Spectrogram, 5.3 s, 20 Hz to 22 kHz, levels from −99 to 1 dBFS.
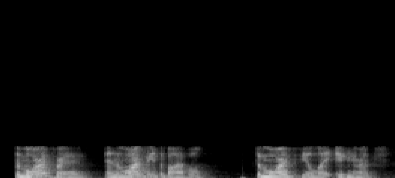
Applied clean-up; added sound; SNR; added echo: neural mask model DeepFilterNet 3.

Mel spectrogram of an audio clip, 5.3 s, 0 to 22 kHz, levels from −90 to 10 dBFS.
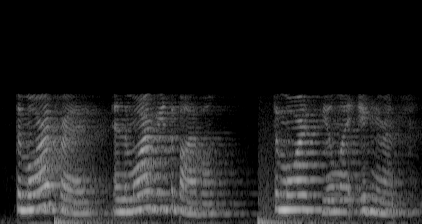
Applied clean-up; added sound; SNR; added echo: none; Boom; 17 dB; reverberation time 1.4 s.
